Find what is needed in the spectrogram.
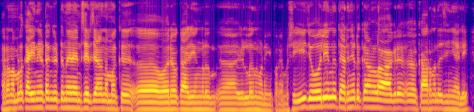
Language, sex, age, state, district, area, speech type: Malayalam, male, 18-30, Kerala, Kozhikode, urban, spontaneous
